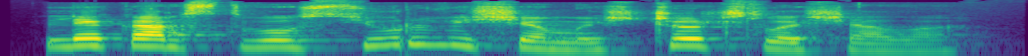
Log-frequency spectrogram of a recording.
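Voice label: "лекарствоыс юрвисьӧмысь тшӧтш лӧсялӧ", Komi, female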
